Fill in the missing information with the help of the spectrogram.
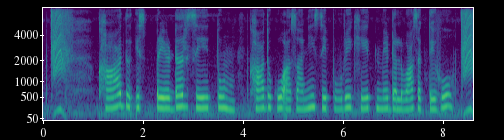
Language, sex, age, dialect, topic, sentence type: Hindi, female, 18-24, Awadhi Bundeli, agriculture, statement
